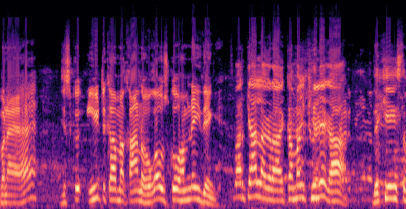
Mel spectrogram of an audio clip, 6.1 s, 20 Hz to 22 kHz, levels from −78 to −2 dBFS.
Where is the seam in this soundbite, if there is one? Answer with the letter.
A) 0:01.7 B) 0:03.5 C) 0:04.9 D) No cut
B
